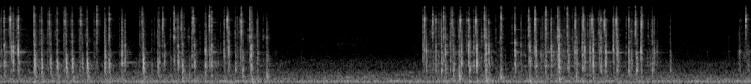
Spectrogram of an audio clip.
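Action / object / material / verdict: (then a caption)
tap / plastic mechanical computer keyboard / plastic / none. Rapid typing on a full-size backlit mechanical computer keyboard with plastic keycaps, tapped with the fingertips of both hands, gives dense bursts of sharp, bright clicks over a low steady hum. The typing stops for about a second and a half in the middle, leaving only the hum, then resumes in another quick burst before tapering off.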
